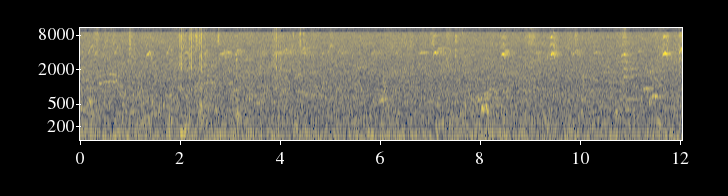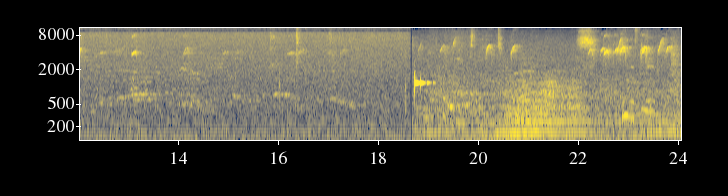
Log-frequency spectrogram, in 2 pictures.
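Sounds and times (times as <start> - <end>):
steady low hum: 18.7 - 24.0
small birds chirping: 22.0 - 24.0.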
